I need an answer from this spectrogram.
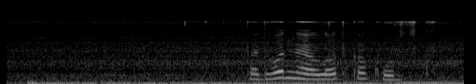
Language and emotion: Russian, neutral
